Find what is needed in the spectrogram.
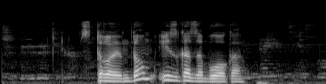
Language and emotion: Russian, positive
